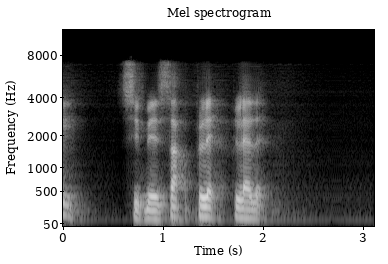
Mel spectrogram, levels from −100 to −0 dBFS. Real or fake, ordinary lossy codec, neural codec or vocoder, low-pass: fake; Opus, 64 kbps; codec, 16 kHz, about 1 kbps, DyCAST, with the encoder's durations; 7.2 kHz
